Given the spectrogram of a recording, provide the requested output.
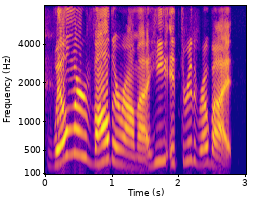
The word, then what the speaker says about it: Valderrama: DJ Cortez plays Seth, his brother, and Robert Patrick shows up in the role that Harvey Keitel was in the series, and Wilmer Valdemar Valderrama. I can never say that right.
